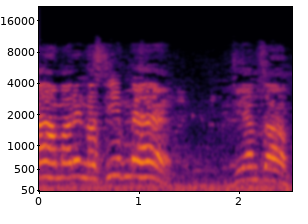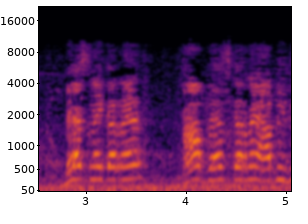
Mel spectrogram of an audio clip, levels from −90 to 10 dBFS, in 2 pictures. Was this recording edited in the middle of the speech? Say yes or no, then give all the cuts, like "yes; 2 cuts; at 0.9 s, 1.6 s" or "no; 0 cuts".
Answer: no; 0 cuts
